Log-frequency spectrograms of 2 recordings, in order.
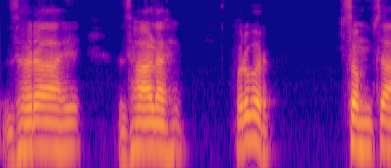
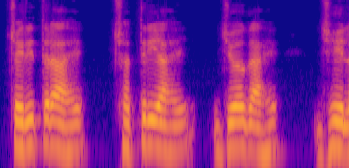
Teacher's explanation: जेव्हा जेव्हा त्या च छ ज झ मध्ये य चा उच्चार आला तेव्हा तो काय असते, तालव्य वर्ण असतो.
